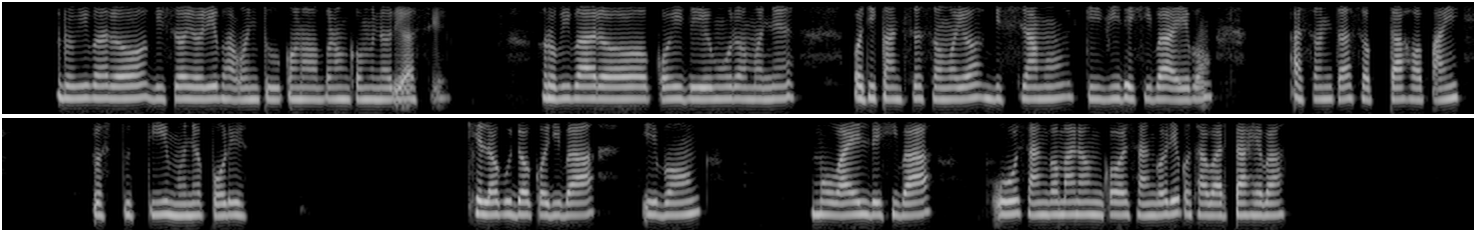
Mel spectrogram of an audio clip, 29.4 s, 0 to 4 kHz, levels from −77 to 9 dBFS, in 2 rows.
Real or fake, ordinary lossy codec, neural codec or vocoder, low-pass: real; none; none; 3.6 kHz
